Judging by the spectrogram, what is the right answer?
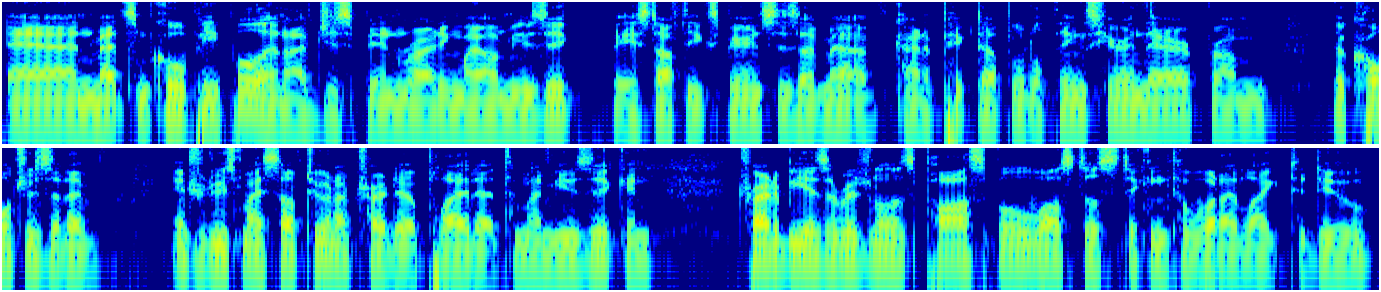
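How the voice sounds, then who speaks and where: A man's voice: mid-range voice, little pitch movement, fast, darkish tone, no room sound. A man, a musician guest co-host, chatting in an easygoing way on a radio show. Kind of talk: casual radio chat. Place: radio studio.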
